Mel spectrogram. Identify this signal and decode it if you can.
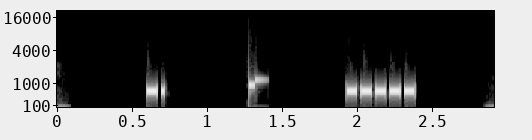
Morse code, heard as a keyed tone, about 49 wpm, 700 Hz. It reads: N 0
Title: Single Letter-Number - Rapid-Fire 50wpm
